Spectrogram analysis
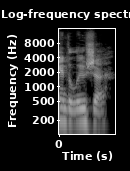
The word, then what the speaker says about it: Andalusia: pronunciation of, Andalusia. Andalusia. Yep. Yeah, it's definitely Andalusia.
